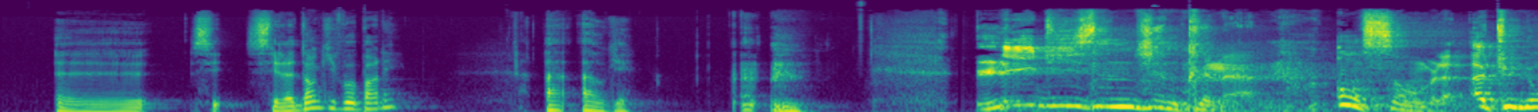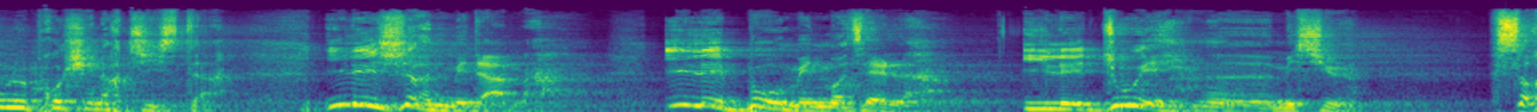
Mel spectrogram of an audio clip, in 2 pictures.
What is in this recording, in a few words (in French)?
Teaser spectacle Voix accrocheuse; La dernière voix sortie du micro…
